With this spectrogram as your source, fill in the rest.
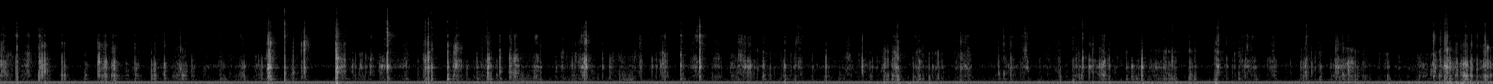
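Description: Long manicured nails tap and handle a medium-sized, hollow clear glass bottle with a paper label and a dark cap, held in one hand, seemingly twisting the lid. Many short, crisp clicks and crunchy taps come in quick, irregular bursts over a steady low hum, each dying away almost at once.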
